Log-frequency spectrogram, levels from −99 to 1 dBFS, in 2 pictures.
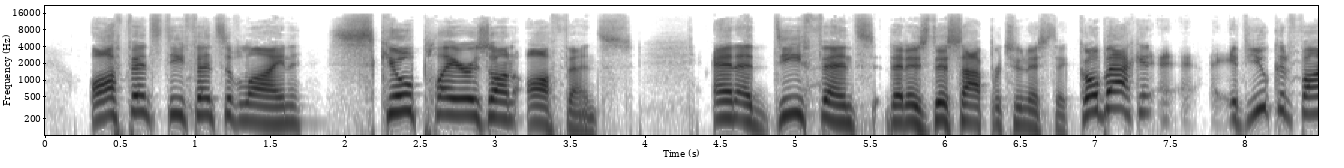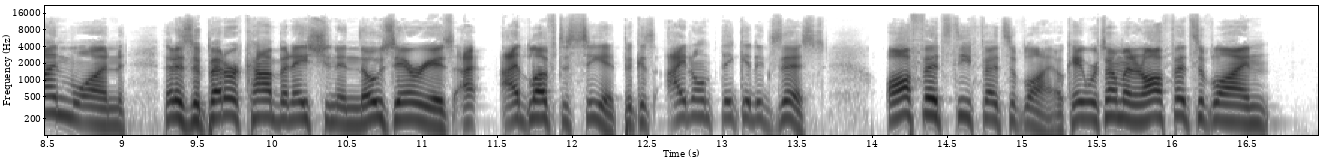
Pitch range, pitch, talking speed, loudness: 170-225 Hz, 200 Hz, 185 wpm, -20 LUFS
